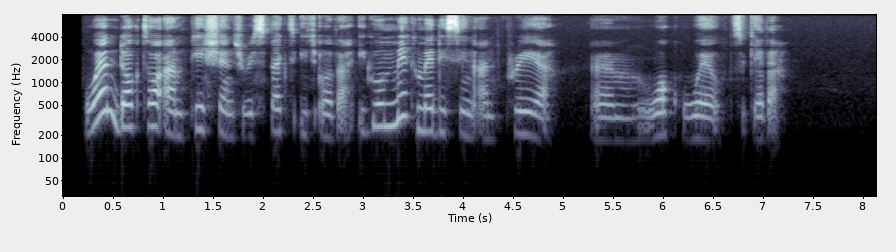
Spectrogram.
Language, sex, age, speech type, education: Nigerian Pidgin, female, 30-45, spontaneous, tertiary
